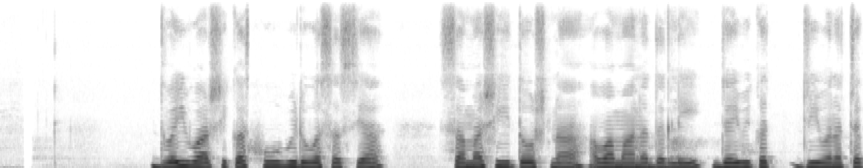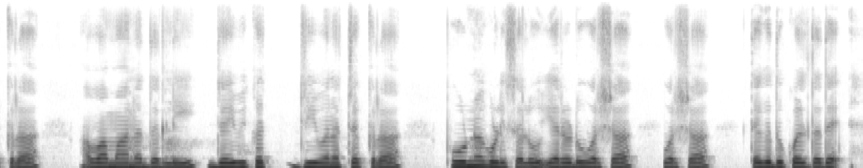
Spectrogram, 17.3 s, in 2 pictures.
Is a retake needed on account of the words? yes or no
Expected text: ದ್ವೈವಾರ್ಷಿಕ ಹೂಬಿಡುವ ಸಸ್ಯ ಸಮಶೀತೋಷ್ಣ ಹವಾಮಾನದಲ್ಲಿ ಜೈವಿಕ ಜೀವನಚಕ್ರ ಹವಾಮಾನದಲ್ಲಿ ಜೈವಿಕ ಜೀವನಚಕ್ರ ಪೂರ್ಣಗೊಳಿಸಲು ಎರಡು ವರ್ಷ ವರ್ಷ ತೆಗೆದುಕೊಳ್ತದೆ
no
